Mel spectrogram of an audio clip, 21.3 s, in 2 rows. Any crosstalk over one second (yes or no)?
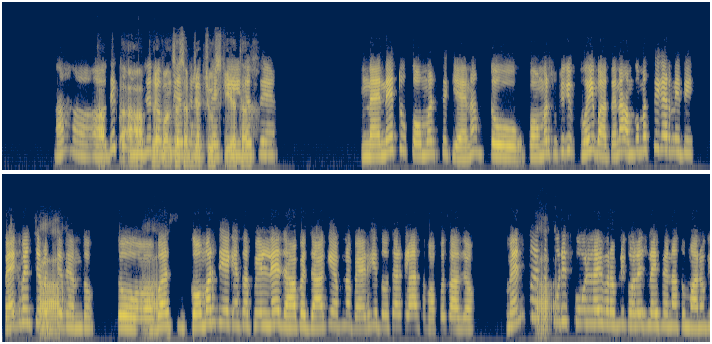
yes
